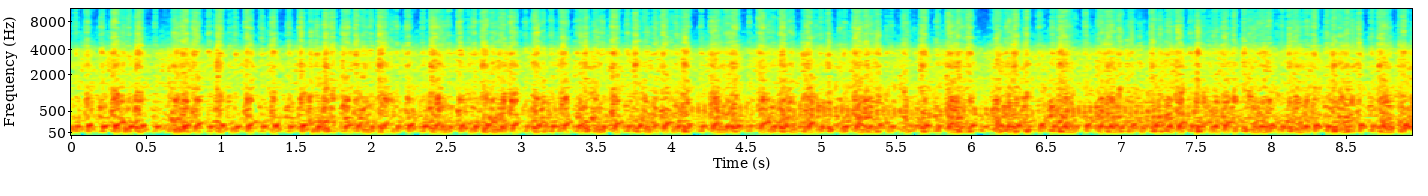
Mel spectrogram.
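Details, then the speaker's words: Stinson L-1 radial, duplex magneto with distributor outputs swapped to isolate fault, runs at low speed with a coarse, lumpy beat; fault stays on left side, so the left distributor is blamed; dead left magneto side. "no it's still the left man it's still the left mag so if it's still the left mag the left mag is feeding it or the right side so it's the left distributor"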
